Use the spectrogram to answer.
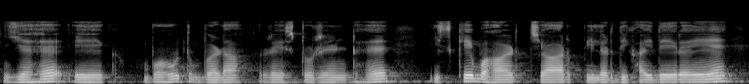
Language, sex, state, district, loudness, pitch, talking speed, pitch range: Hindi, male, Uttar Pradesh, Saharanpur, -19 LUFS, 110 Hz, 110 wpm, 110-125 Hz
